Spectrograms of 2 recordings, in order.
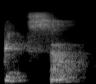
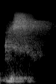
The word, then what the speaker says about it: pizza: Y en esta pizza, y hay algunos que a veces pronuncian pizza, se eliminó ya hace bastante tiempo de la Real Academia la pronunciación con la T, ¿no? Entonces solo se pronuncia así como pizza, como la torre de Pisa igualito, ¿ya?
